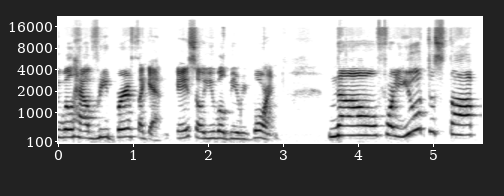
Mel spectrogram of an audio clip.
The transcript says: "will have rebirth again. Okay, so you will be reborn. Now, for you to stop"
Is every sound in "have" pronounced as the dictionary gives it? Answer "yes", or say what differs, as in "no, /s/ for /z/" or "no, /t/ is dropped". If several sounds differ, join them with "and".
yes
